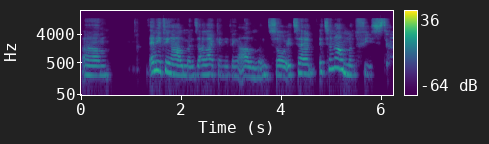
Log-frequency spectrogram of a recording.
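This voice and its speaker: With an Italian accent, a woman talks at a fairly slow pace and medium pitch, with ordinary pitch variation. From Italy. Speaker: Bible college principal. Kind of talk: podcast interview.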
